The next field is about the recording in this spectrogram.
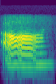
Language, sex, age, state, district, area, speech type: Assamese, female, 30-45, Assam, Dibrugarh, rural, conversation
